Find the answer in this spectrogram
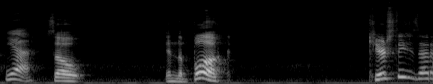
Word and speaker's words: Kirsty: pronounce her name correctly is it Kirsten no it's a k-i-r-s-t-y is it Kirsty sounds like okay Kirsty yeah it's like it's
